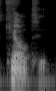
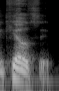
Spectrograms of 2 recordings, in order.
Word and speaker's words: Celtic: It never says K. It says Celtic.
